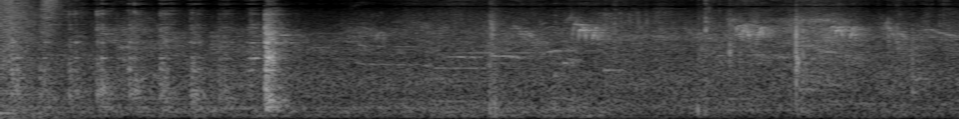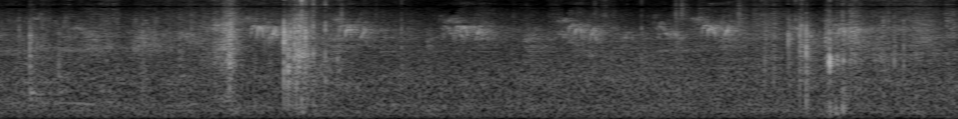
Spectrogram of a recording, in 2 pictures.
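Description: A few sharp metal knocks and clinks, the clearest three about a second, six seconds and nine seconds in, as the brake disc and caliper are worked off the front hub of a car subframe. Birds chirp faintly in the background.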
